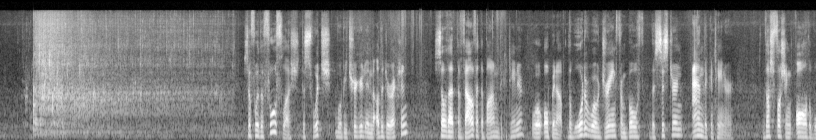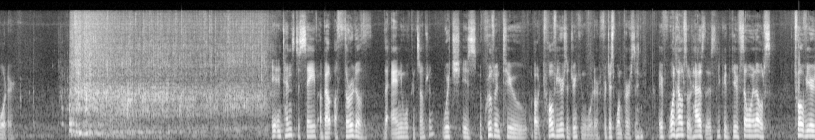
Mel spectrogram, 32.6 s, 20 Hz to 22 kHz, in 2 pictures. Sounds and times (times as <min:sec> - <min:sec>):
Water: 0:00.4 - 0:04.7, 0:17.4 - 0:21.8
Toilet flush: 0:00.5 - 0:04.7, 0:17.5 - 0:21.8.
